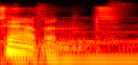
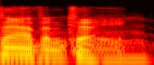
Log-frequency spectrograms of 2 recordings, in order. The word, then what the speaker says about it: Avante: boy in our school named avante pronounced haven't mother insisted the accent made the e silent she would come completely and glued when anyone said his name wrong lady that's avanti update ikr i have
